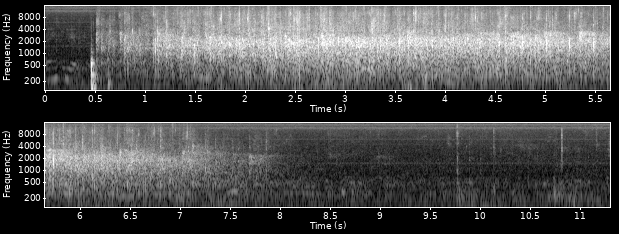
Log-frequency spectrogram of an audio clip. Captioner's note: applause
